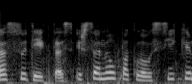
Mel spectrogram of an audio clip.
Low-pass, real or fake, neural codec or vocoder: 7.2 kHz; fake; codec, 16 kHz, 8 kbps, FunCodec, trained on LibriTTS, 25 frames a second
